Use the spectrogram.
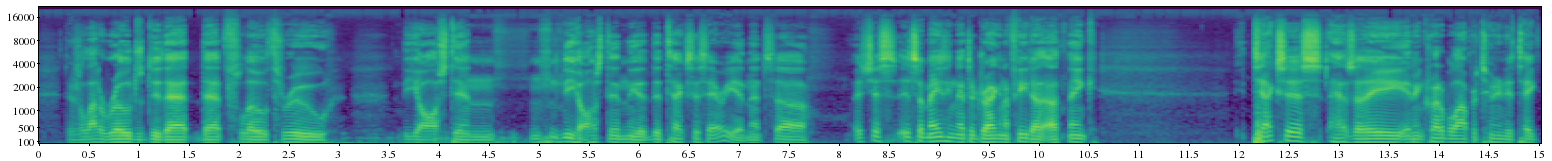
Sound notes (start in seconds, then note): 4.9 chuckles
